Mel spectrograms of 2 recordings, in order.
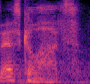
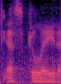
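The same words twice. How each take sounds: First: "Escalades" ending like "lots"; joking mispronunciation. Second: "Escalade" ending like "laid", said low; corrected pronunciation. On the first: Ribbing modern Cadillacs, mangled "Escalades". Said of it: "I'm joking". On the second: Owning up to the joke, proper "Escalade". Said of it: "I know what it's called". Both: Shown as a demonstration.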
